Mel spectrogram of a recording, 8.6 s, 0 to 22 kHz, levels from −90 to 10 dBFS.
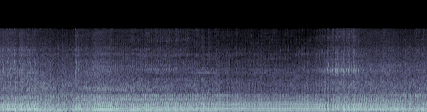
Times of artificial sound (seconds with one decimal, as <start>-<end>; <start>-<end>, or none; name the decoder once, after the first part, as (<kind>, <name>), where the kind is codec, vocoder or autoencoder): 3.8-6.8 (vocoder, WaveNeXt)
